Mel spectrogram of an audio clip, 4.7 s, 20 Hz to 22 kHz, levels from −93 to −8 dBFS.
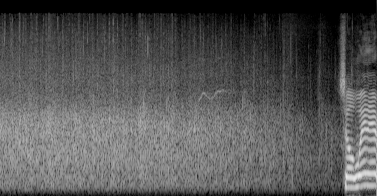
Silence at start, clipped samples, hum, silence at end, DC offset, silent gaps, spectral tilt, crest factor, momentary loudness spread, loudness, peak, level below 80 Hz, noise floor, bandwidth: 0 s; under 0.1%; none; 0 s; under 0.1%; none; -3 dB/octave; 20 dB; 19 LU; -29 LUFS; -8 dBFS; -78 dBFS; -49 dBFS; 17 kHz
